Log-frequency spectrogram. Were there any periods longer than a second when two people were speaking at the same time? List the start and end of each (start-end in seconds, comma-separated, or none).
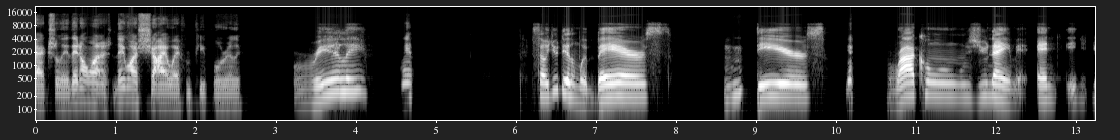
none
